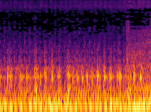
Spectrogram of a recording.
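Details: Royal Enfield Bullet single under way after a misfire was fixed by moving the clutch cable off the HT lead at the coil: steady, even firing pulses with no misses; running cleanly.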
